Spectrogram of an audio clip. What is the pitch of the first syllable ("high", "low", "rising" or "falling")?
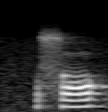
rising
